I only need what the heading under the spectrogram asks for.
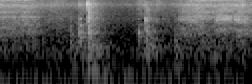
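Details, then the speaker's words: Citroën ZX brake after fitting pads, wheel turned by hand: faint dry scraping swishes of a pad lightly rubbing the disc, same turning resistance as without; pad to be sanded again. "Effectivement, il y a un tout petit frottement mais j'ai exactement enfin je je tourne avec la même force. C'est juste qu'il y a un bruit de de frottement."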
